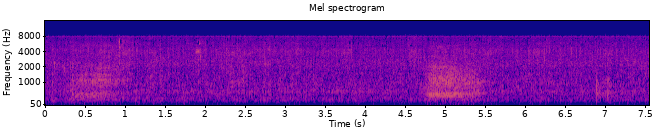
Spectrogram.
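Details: British Shorthair cat in heat with two calls: a softer early one and a louder, sustained cry near the end, against faint rushing background noise.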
